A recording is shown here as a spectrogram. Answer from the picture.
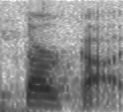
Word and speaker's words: tarka: That point of where you're putting in the whole spice into your oil or ghee is called in Hindi tarka. It's spelled T-A-R-K-A.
